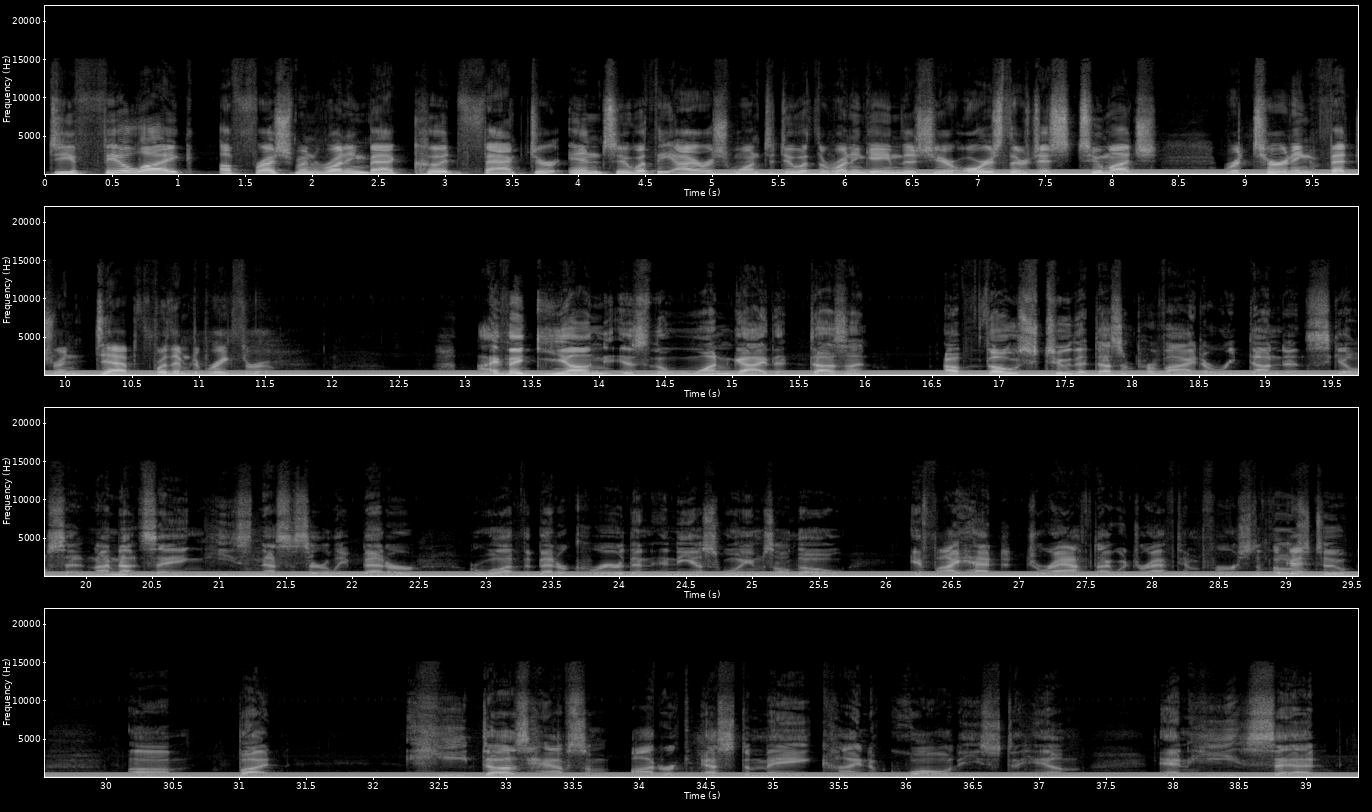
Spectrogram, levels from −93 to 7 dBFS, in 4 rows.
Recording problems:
electrical hum; loud; from 5 s on; 60 Hz, 9 dB below the speech

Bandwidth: 15 kHz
